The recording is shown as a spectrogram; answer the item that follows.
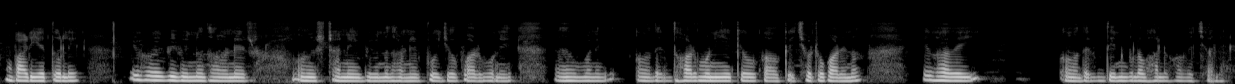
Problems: background sounds at intervals, background conversations at intervals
